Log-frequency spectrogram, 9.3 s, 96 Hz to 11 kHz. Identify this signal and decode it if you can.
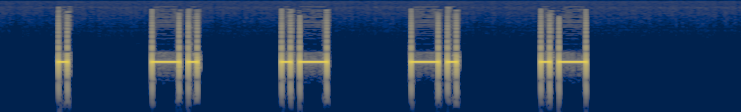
Morse code, heard as a keyed tone, about 10 wpm, spaced as for 6 wpm, 800 Hz. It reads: ENANA
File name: 2 UHDN ws 10wpm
